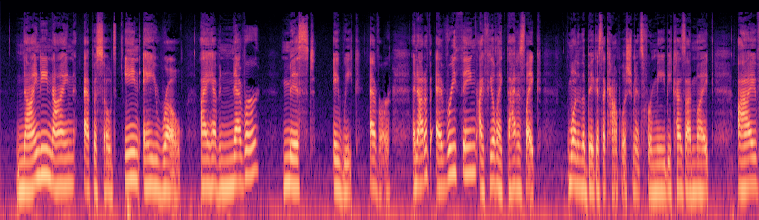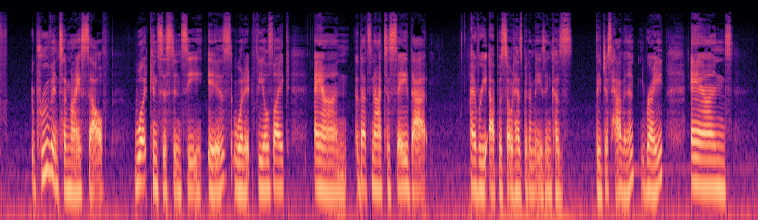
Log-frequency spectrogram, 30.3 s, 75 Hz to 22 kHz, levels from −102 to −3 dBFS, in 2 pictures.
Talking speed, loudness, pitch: 120 wpm, -19 LUFS, 165 Hz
